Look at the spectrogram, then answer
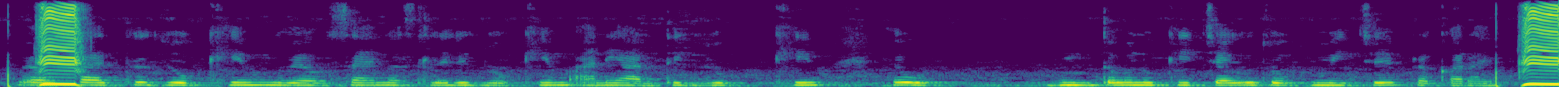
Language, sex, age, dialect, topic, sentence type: Marathi, male, 25-30, Varhadi, banking, statement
